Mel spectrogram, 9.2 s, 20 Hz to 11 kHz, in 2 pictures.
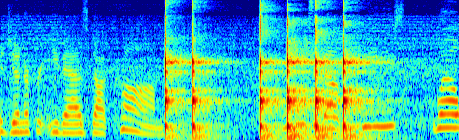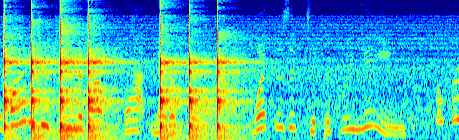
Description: Tap code, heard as taps on a table, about 4 knocks a second, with room echo and speech in English. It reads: IS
